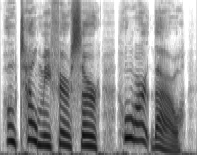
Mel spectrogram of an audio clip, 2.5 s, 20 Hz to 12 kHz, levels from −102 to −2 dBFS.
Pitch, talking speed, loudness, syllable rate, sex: 240 Hz, 195 wpm, -15 LUFS, 4.4 syllables/s, male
